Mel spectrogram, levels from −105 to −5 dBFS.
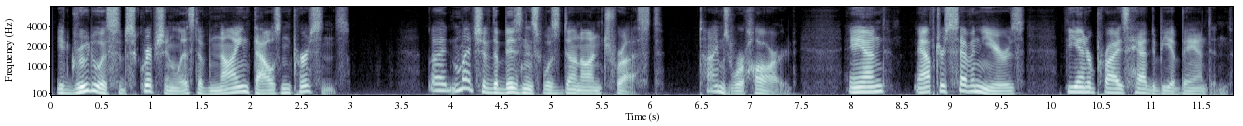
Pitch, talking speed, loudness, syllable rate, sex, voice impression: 130 Hz, 160 wpm, -20 LUFS, 5.0 syllables/s, male, masculine, adult-like, clear, slightly fluent, slightly intellectual, refreshing, sincere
